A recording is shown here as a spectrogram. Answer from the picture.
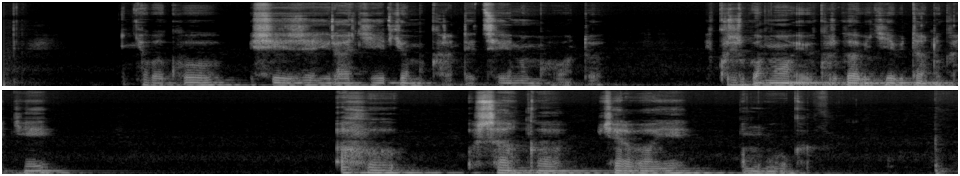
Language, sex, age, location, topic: Kinyarwanda, male, 25-35, Huye, education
